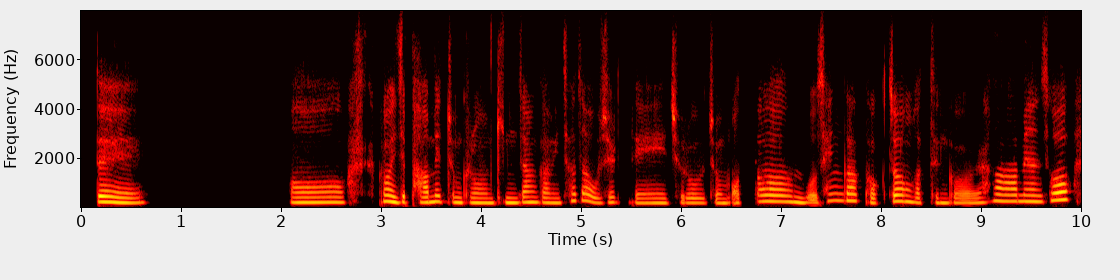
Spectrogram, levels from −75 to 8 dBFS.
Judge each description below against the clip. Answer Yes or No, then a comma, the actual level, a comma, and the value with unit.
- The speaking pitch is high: Yes, high, 210 Hz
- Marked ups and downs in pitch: No, average, 4.4 semitones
